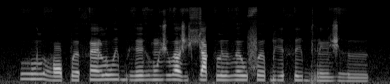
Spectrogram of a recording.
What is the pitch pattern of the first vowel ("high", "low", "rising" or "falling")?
high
